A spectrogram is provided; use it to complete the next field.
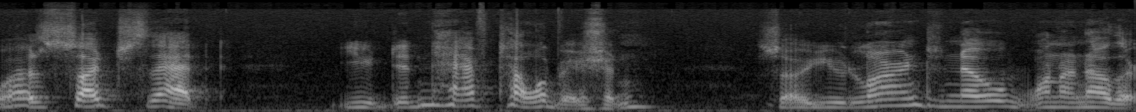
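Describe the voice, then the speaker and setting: A woman speaks at a fairly slow pace and medium pitch. Her intonation is lively, with vocal fry. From New England. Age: 80s+. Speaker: oral history interviewee. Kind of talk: oral history interview.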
